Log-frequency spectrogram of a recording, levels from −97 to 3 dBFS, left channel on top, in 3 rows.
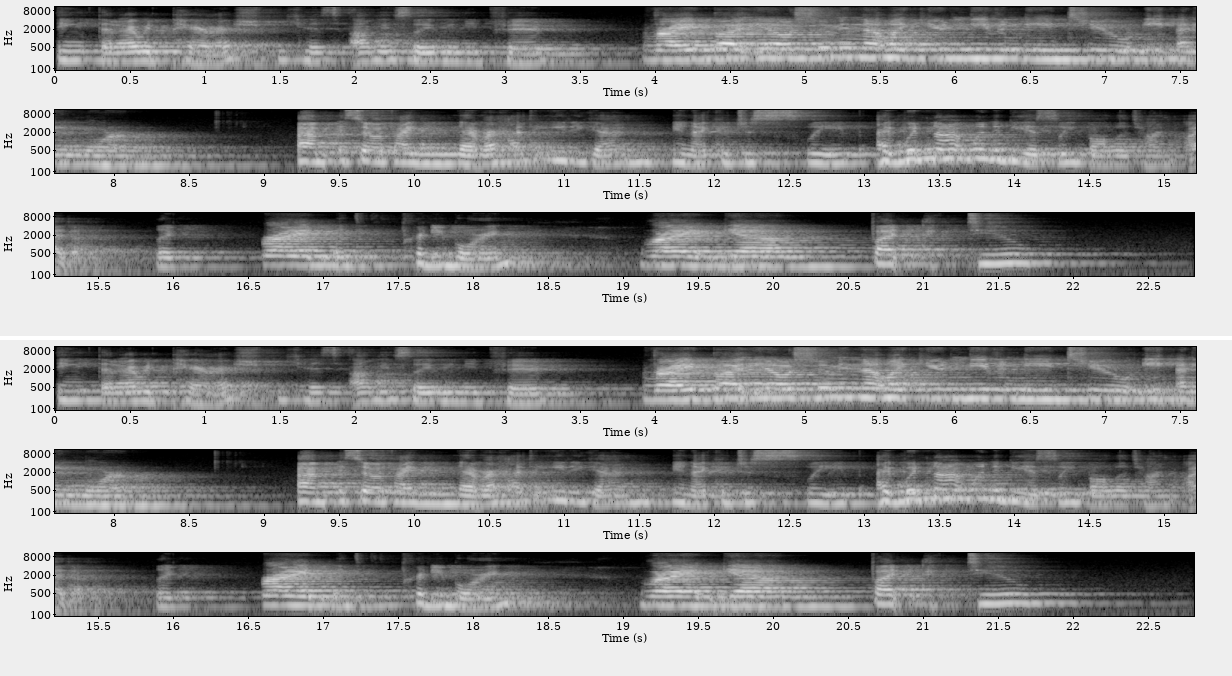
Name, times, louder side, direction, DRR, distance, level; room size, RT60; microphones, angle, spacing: voice 1, 0.0-3.3 9.2-15.5 15.9-16.1 17.1-17.2 17.5-18.3 20.7-21.7, left 2 dB, ahead, 1 dB, 1.9 m, -23 dB
voice 2, 3.9-8.1 16.6-17.0 19.1-20.2, equal, 70° right, -2 dB, 7.8 m, -18 dB
23.5 x 19.5 x 6.6 m, 1.5 s
head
